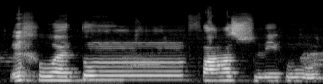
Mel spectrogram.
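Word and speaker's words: إِخْوَةٌ فَأَصْلِحُوا: Jadi pada saat membaca ini kita ikhwatum faslihu. Jadi pada saat membaca ini kita menahan 2 atau 3 harokat, 2 atau 3 ketukan, dan didengungkan plus disamarkan karena ini adalah ikhfa bukan izhar.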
